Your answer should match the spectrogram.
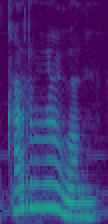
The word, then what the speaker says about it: carnaval: Carnaval que é o nome da festividade e se pronuncia desta maneira em espanhol, carnaval, com o R vibrato, o V com leve som de B e o L com o som da língua entre os dentes.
